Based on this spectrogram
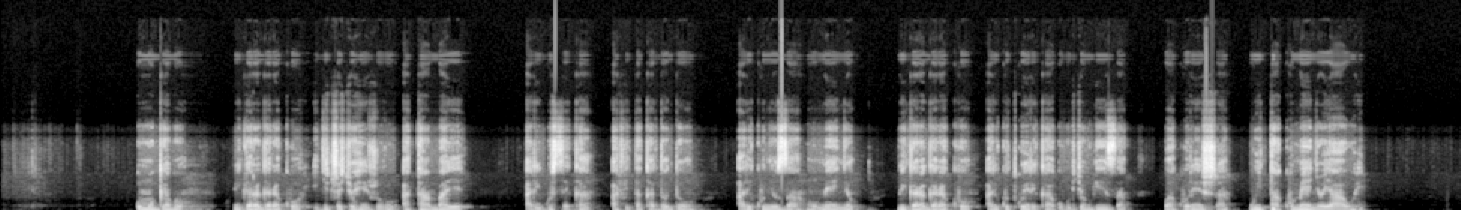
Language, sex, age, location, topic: Kinyarwanda, female, 25-35, Huye, health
